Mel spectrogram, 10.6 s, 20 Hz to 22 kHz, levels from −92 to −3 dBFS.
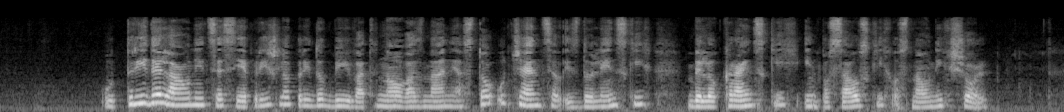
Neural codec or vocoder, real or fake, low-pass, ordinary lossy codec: vocoder, 44.1 kHz, 128 mel bands, Pupu-Vocoder; fake; 19.8 kHz; AAC, 32 kbps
